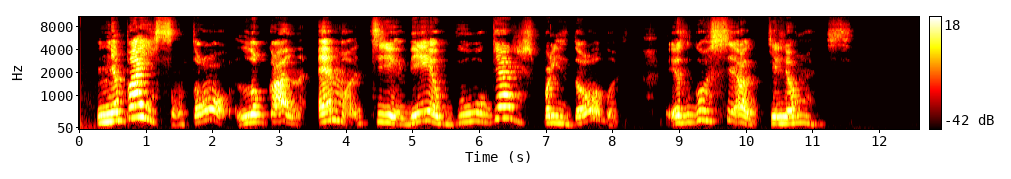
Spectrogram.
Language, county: Lithuanian, Vilnius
